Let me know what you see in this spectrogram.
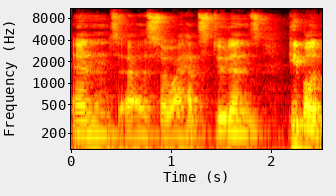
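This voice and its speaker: Room echo can be heard. The man talks with an American accent. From United States. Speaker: country director of an education nonprofit. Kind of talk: interview.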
